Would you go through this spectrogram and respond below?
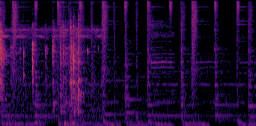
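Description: Keys tapped at a steady pace on a computer keyboard while entering invoice data into an MS Excel spreadsheet, a run of quiet, close clicks with no voice.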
